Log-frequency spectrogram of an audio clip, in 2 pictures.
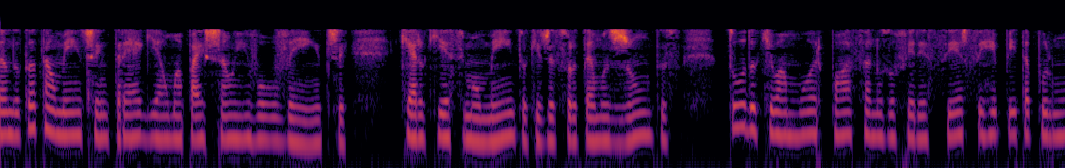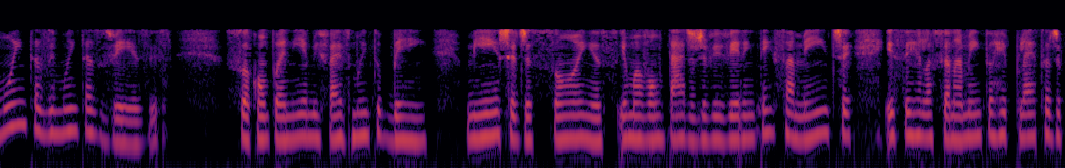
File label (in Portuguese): ADOREI FICAR COM VOCE()F, Românticas fem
